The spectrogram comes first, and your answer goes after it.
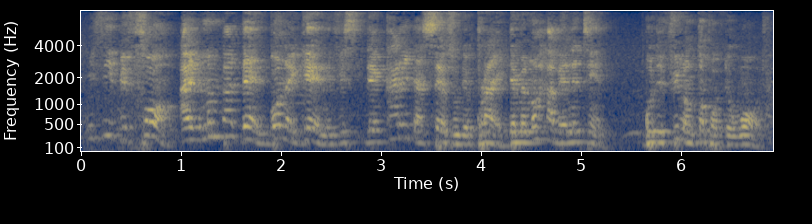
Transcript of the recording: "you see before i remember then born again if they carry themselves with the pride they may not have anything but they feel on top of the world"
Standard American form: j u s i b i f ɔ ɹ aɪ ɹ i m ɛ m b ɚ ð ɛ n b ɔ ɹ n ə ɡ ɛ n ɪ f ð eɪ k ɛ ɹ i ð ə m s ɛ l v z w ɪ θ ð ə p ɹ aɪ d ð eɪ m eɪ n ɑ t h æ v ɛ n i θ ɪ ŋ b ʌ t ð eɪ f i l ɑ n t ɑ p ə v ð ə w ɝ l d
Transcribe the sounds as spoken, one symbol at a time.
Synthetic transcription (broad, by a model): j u s i b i f ɔ aɪ ɹ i m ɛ m b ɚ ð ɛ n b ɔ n ə ɡ ɛ n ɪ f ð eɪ k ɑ ɹ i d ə s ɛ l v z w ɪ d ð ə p ɹ aɪ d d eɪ m eɪ n ɑ t h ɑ v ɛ n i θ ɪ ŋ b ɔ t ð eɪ f i l ɑ n t ɑ p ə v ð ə w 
